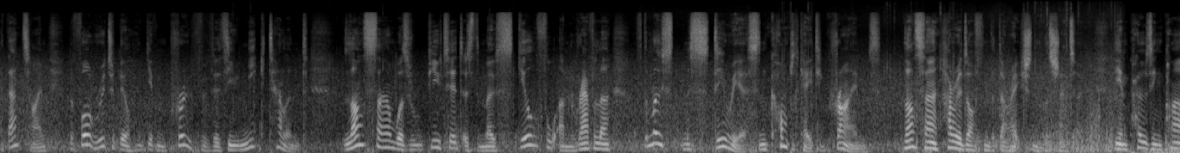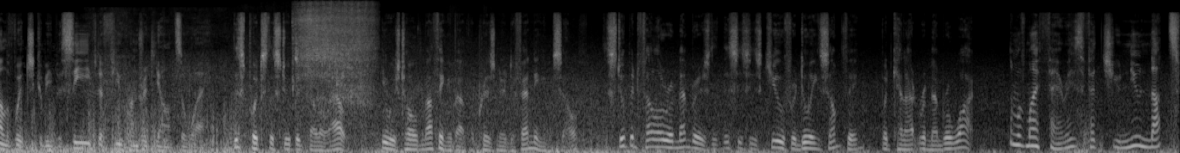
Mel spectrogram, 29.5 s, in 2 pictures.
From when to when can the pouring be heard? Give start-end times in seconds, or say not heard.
18.2-19.5.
